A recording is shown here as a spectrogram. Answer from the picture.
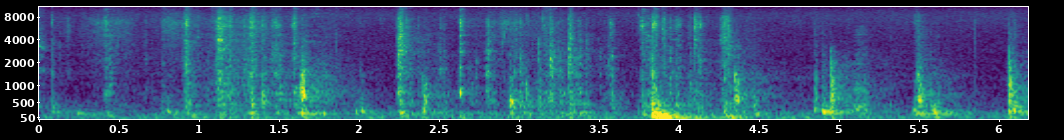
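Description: Radio-drama sound effects of footsteps walking away, a string of irregular short steps, with a heavier low thump of a door shutting about four seconds in.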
